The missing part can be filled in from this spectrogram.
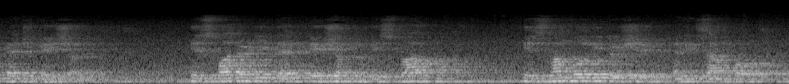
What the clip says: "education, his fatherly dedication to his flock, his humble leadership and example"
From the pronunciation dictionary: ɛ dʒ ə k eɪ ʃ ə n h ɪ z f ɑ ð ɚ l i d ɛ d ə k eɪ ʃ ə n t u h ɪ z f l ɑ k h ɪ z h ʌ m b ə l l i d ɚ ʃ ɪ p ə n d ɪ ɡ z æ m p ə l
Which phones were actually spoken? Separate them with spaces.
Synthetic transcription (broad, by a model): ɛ dʒ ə k eɪ ʃ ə n h ɪ z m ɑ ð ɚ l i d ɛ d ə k eɪ ʃ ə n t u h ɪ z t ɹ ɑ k h ɪ z h ʌ m b ə l l i d ɚ ʃ ɪ p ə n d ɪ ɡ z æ m p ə l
